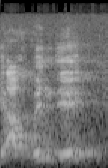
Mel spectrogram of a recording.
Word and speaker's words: 야훼: 우리가 보통 여호와라고 발음하는데 여호와는 발음이 좀 잘못된 것이고 정상적인 발음은 야훼인데 그 야훼란 뜻이 번역할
